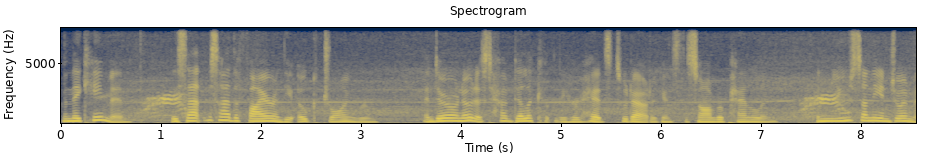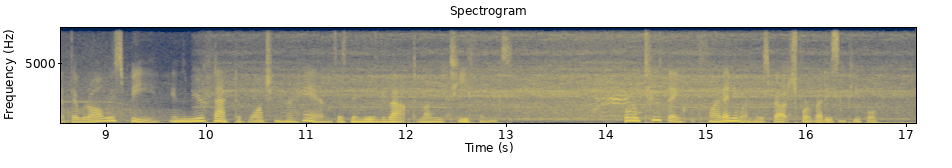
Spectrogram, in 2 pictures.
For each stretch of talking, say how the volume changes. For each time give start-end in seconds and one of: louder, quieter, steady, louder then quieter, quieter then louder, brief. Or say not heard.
0.0-13.1 steady
14.2-17.0 brief.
